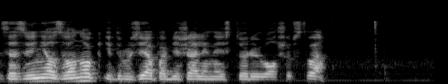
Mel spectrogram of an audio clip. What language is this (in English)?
Russian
